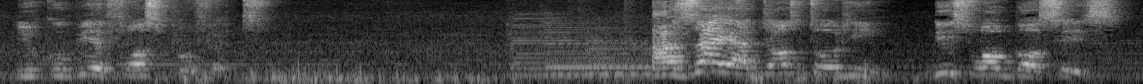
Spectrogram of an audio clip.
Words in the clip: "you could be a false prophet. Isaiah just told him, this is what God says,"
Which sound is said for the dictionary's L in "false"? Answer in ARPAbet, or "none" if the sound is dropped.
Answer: none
